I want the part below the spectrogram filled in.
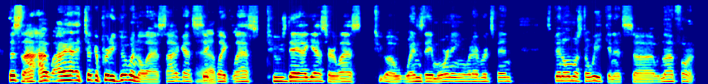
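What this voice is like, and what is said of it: Slightly congested voice. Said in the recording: “I'm not as congested as I have been. You probably still hear it in my voice a little bit.”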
